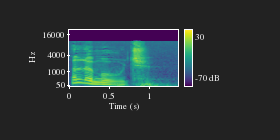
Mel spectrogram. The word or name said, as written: lmuj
